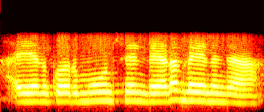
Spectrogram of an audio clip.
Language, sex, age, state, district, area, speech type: Tamil, female, 60+, Tamil Nadu, Erode, rural, conversation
